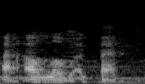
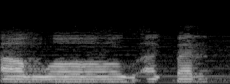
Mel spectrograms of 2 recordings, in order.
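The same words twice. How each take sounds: First: No vowel is drawn out long. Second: The first A sound is drawn out long. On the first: The speaker calls it right. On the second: The speaker calls it wrong.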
